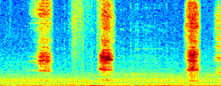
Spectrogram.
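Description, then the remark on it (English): A person imitates someone's snoring from the previous night with a few breathy, rasping inhales and snorts in an uneven rhythm, fairly loud over a low rumbling background. “Which is that last night, you're snoring... is the most annoying thing I've ever heard.”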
